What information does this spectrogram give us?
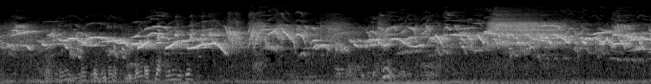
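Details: Duel between two caged Oriental magpie-robins at a Sindanglaut Sunday practice contest, second session: busy, high warbling with swooping whistles and scratchy notes, several singers overlapping, and a murmur of people at the start.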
